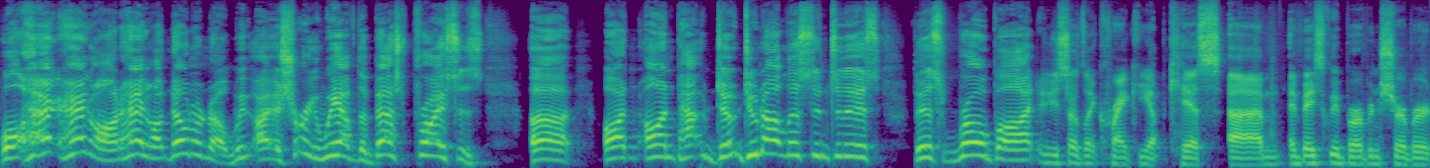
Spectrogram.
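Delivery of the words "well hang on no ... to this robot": megaphone voice, much higher, much slower. The guy back on his podium speaks through his megaphone to wandering customers. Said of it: "Suddenly the guy crawls back up on his little podium. He pulls out his megaphone".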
